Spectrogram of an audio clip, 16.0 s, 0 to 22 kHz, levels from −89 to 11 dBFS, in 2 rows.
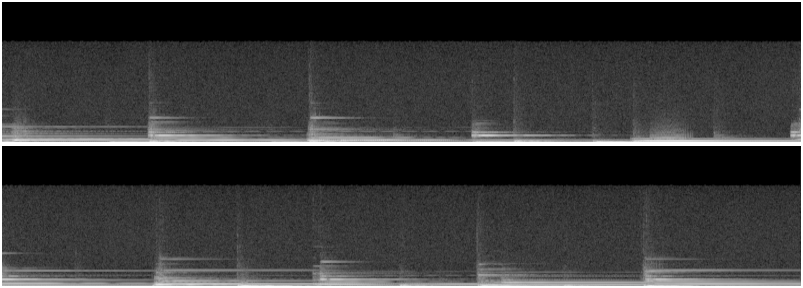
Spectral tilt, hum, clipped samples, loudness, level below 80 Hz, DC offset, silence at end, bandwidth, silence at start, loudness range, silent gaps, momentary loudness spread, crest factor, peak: -9 dB/octave; none; under 0.1%; -15 LUFS; -24 dBFS; 6%; 0 s; 7 kHz; 0 s; 5 LU; none; 15 LU; 14 dB; 0 dBFS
